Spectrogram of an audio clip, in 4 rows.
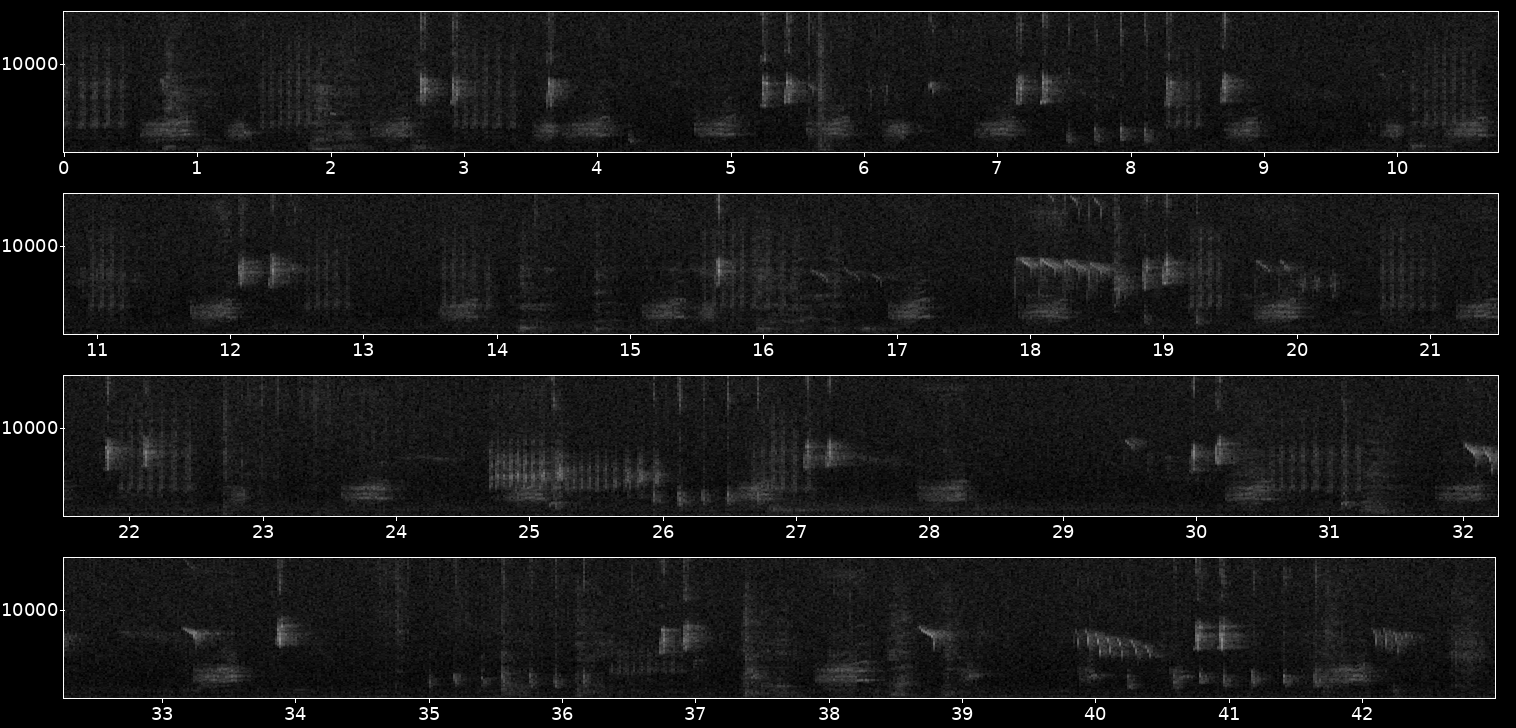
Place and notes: Beselich Niedertiefenbach - backyard, morning ambience
quiet morning, birds, sounds from inside
(Sony PCM D50)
